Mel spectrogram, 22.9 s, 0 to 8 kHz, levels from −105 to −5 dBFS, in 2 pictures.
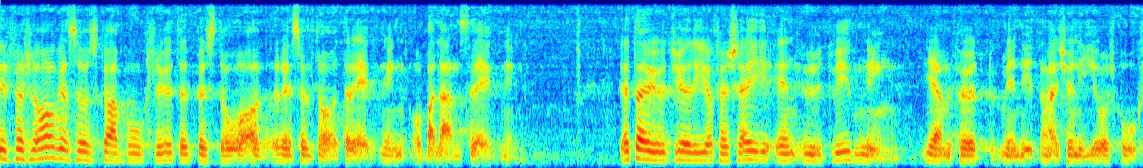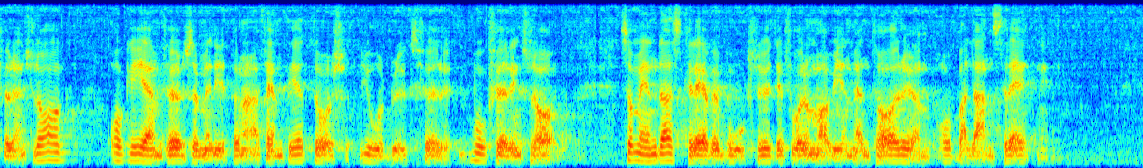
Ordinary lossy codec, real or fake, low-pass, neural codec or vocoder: none; fake; 7.2 kHz; vocoder, 22.05 kHz, 80 mel bands, HiFi-GAN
